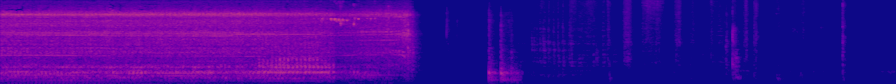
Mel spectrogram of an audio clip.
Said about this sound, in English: I swapped it for a real wood bit, and it was like drilling in butter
